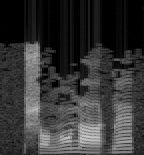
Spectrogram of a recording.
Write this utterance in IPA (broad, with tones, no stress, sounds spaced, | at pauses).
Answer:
ʃ ɔ˨ ŋ ɔ̃˦ n aː˧ ɡ͡b ɛ̃˦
